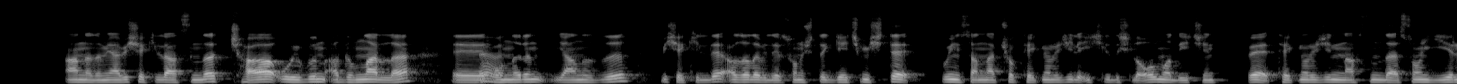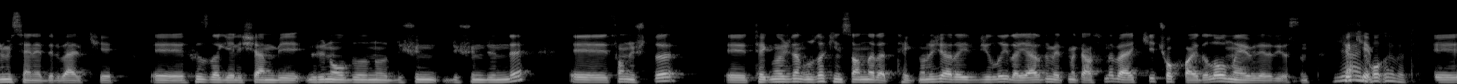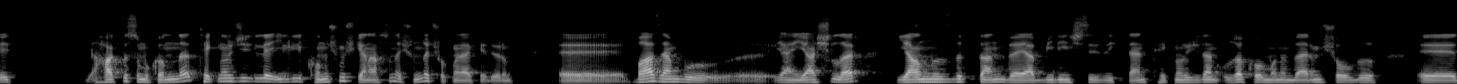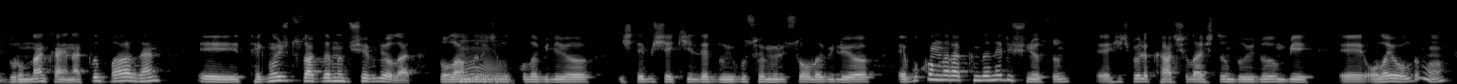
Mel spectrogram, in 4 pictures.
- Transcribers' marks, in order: other background noise
- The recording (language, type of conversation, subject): Turkish, podcast, Yaşlıların yalnızlığını azaltmak için neler yapılabilir?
